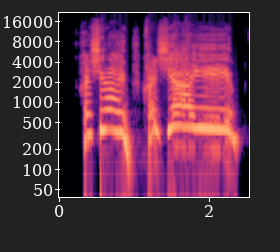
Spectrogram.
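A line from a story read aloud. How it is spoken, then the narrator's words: Happy squeak. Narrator (Russian): счастливо запищал Хубаксис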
